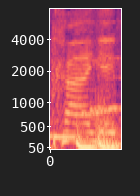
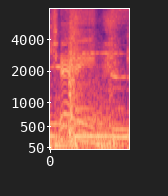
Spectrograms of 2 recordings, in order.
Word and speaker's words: Kanye: Now all I need is y'all to pronounce my name. It's Kanye, but some of my plastics still say Kane.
